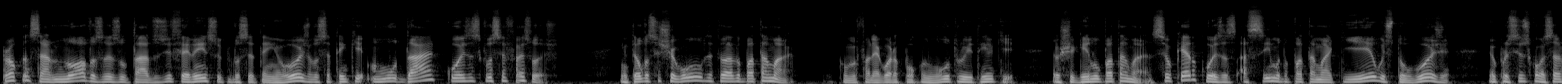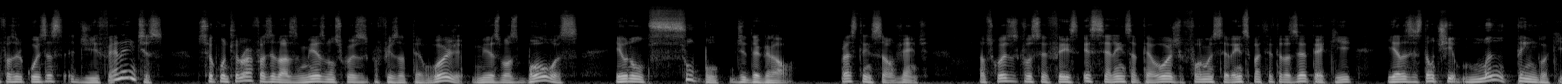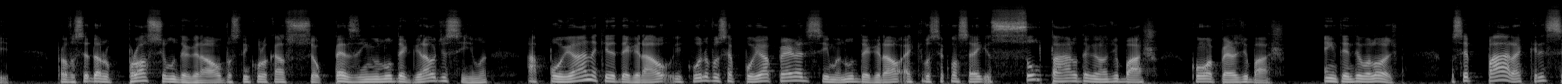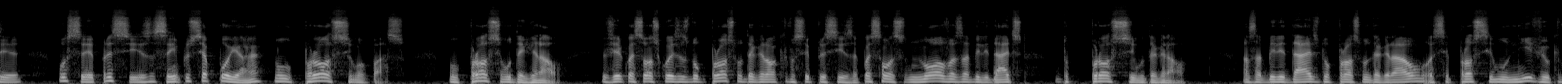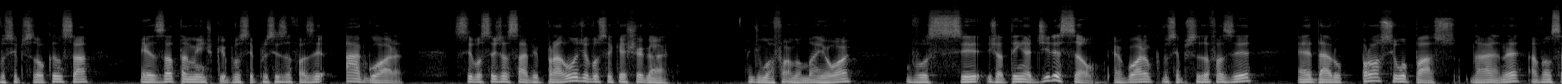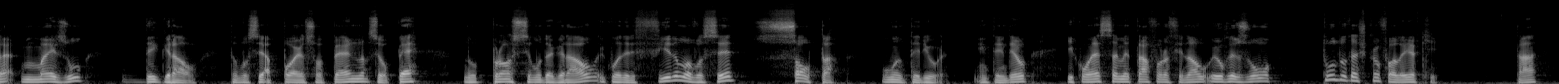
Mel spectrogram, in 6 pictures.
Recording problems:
none

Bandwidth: 18 kHz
